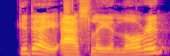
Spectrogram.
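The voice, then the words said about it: Terrible put-on Australian accent. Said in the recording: “my terrible accent”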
